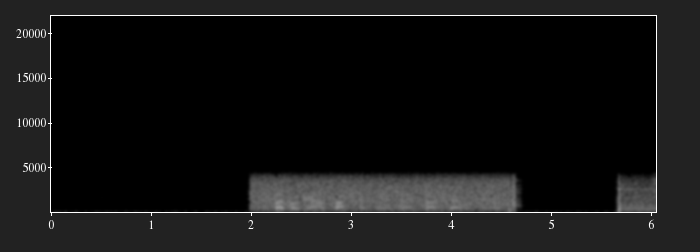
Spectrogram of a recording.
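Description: Air-traffic-control radio: a voice transmission comes in through steady hiss about two seconds in and cuts off abruptly after nearly three seconds. A second transmission keys up just before the end.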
